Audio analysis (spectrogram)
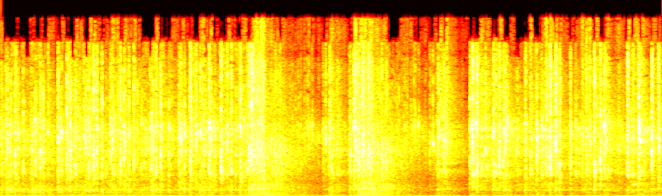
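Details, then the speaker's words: Airboat engine after the boat was wrecked runs at a steady, even low drumming idle with no knocks, misses or rattles; sounds good, smells like it's running a little rich. "Sounds good to me. Smells like it's running a little bit rich, but better rich than lean, I guess."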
